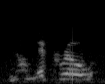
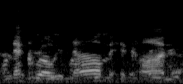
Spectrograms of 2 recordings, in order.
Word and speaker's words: Necronomicon: Because he switched a couple letters around. Yes, yeah. It is a malapropism of H.P. Lovecraft's fictional Necronomicon of Alhazred.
